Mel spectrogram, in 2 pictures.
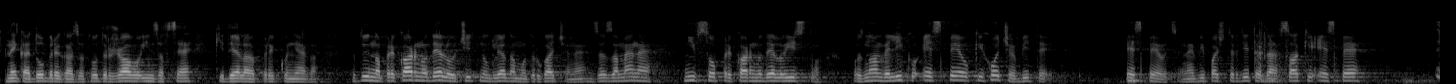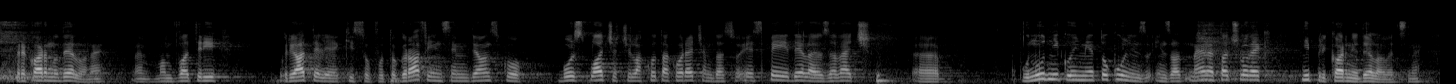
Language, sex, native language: Slovenian, male, Slovenian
